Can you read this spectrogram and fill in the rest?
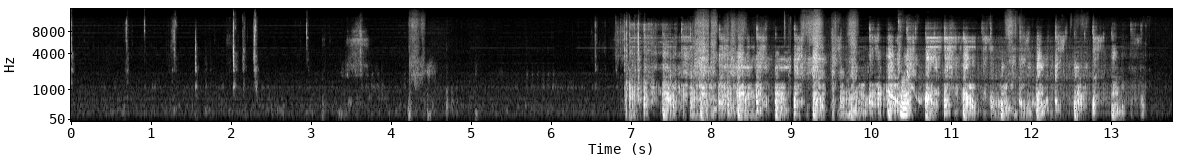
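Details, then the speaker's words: Phoenix Gold ZX475TI car amplifier under repair, one channel tested after the other played fine: speaker sounds harsh and crunchy with flattened peaks throughout; this channel is clipping from a broken internal fault, cause not yet found. "je sais pas si vous entendez mais le son est saturé donc bon ben forcément il y a il y a un problème dans l'ampli il y a quelque chose qui a cassé dans l'ampli"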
